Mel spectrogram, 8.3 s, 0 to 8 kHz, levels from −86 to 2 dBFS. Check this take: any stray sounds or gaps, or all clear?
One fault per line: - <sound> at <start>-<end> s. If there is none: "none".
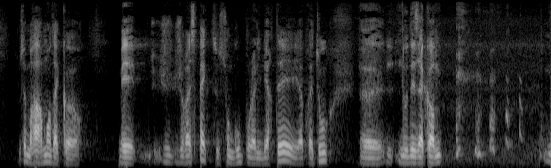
- laugh at 6.8-7.9 s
